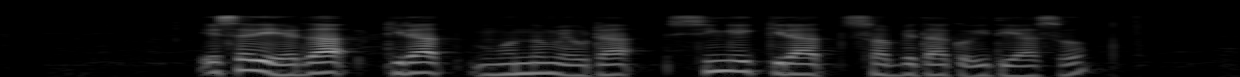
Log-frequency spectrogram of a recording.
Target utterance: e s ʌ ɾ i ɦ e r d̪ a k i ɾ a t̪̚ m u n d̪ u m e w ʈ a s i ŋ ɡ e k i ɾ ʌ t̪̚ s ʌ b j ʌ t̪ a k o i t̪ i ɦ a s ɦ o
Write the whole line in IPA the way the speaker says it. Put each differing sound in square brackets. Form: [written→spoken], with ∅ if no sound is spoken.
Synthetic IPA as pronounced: e s ʌ ɾ i ɦ e r d̪ a k i ɾ a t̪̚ m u n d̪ u m e w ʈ a s i ŋ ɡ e k i ɾ [ʌ→a] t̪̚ s ʌ b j ʌ t̪ a k o i t̪ i ɦ a s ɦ o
